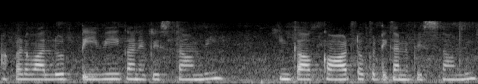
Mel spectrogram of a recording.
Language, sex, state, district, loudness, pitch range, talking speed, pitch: Telugu, female, Andhra Pradesh, Annamaya, -17 LUFS, 230-240 Hz, 100 wpm, 235 Hz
